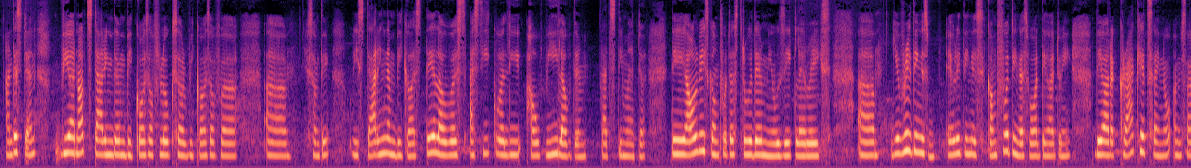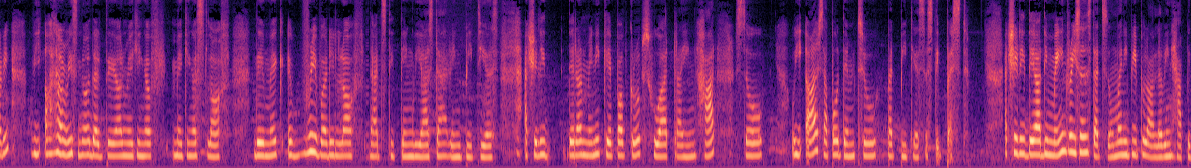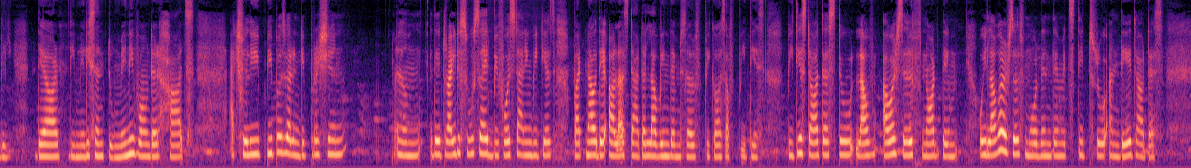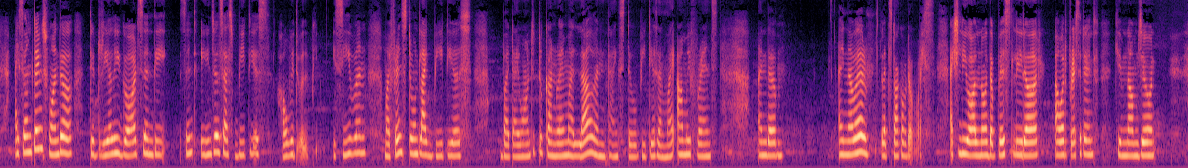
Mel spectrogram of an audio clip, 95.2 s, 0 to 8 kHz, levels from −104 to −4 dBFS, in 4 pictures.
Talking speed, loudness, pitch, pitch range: 140 wpm, -22 LUFS, 235 Hz, 225-255 Hz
